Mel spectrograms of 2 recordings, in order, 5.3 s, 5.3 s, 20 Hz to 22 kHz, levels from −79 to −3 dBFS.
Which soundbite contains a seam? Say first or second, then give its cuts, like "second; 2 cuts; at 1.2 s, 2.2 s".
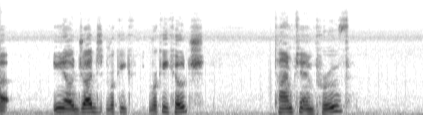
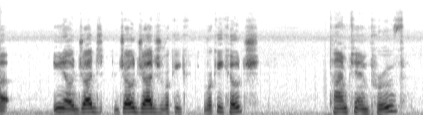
first; 1 cut; at 1.3 s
